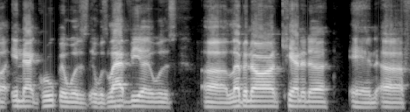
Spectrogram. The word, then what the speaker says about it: Latvia: Latvia or Latavia? How do you say that? Latvia.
